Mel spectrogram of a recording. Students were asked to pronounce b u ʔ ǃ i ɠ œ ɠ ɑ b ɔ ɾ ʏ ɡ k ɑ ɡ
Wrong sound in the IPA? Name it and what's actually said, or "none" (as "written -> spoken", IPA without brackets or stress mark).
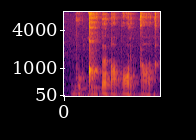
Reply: none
